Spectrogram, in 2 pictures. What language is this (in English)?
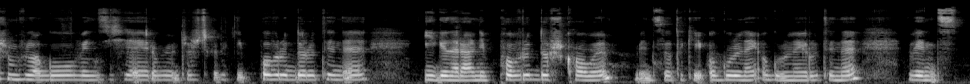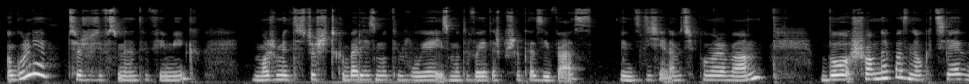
Polish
